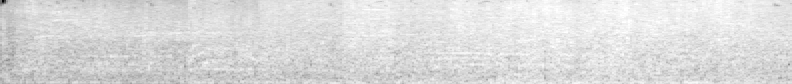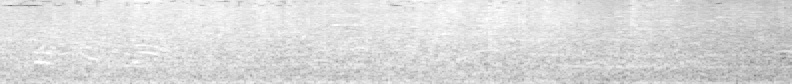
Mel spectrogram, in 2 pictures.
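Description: Hits and blasts clash rapidly in a game fight.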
